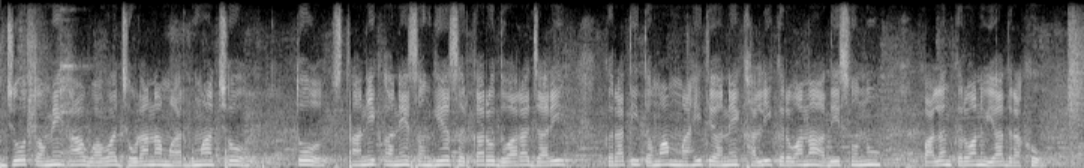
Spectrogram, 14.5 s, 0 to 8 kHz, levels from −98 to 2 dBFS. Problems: constant background noise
